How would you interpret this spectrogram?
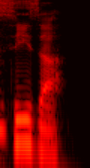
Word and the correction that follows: SZA: I think if I'm reading this phonetic pronunciation properly. – Really? – It's capital SIZ-UH. That'd be SZA or SZA? – SZA. – SZA. – SZA. – Okay, that makes a little more sense. SZA.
